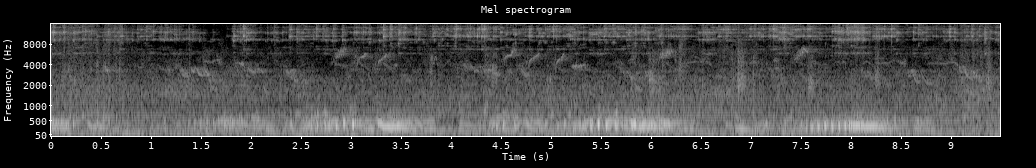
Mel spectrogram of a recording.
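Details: Pigeons cooing in a loft-type setting: low, throaty rolling coos repeating every two to three seconds, with faint higher chirps of small birds in the background.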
